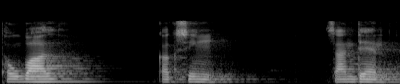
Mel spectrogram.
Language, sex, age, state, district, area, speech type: Manipuri, male, 18-30, Manipur, Kakching, rural, spontaneous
